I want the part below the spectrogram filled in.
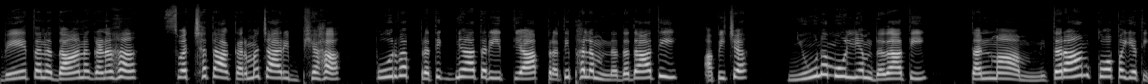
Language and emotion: Sanskrit, angry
